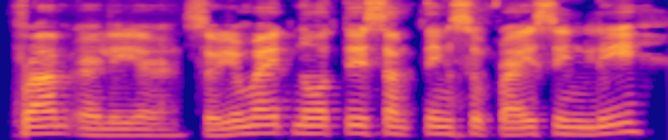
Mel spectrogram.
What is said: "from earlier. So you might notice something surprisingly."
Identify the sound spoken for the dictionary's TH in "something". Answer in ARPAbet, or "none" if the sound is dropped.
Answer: T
